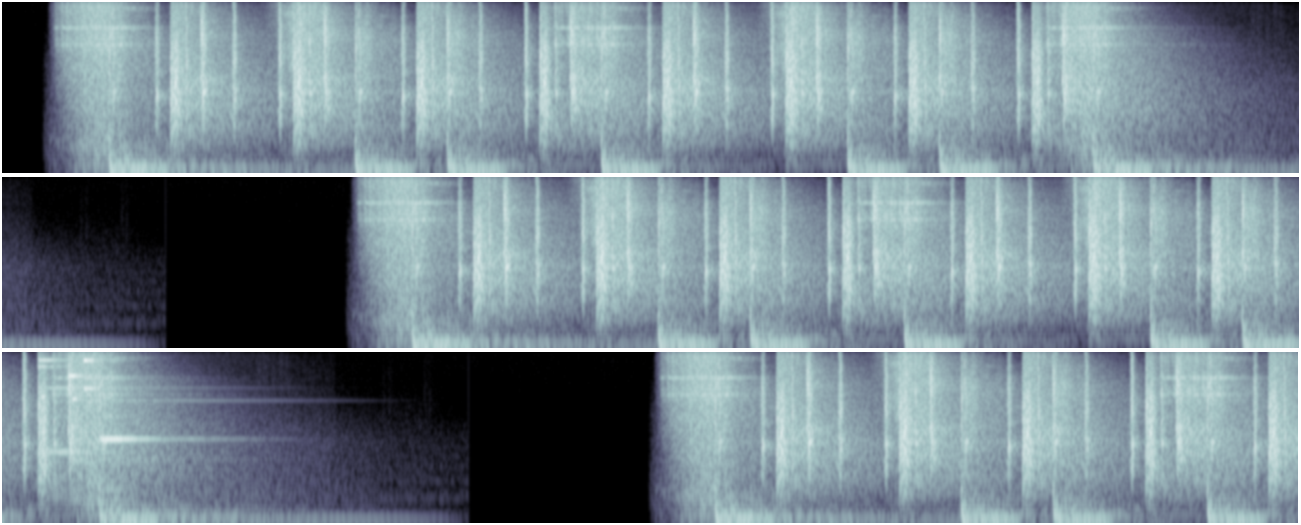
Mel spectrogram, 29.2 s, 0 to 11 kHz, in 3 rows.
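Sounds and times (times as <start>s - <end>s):
drums in a logo: 0.6s - 9.3s, 12.6s - 20.6s, 24.5s - 29.1s
claps in a logo: 1.2s - 8.3s, 13.2s - 20.2s, 25.1s - 29.1s.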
